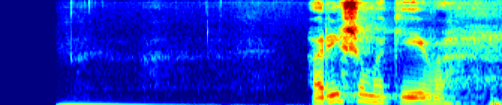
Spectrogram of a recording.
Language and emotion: Russian, neutral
